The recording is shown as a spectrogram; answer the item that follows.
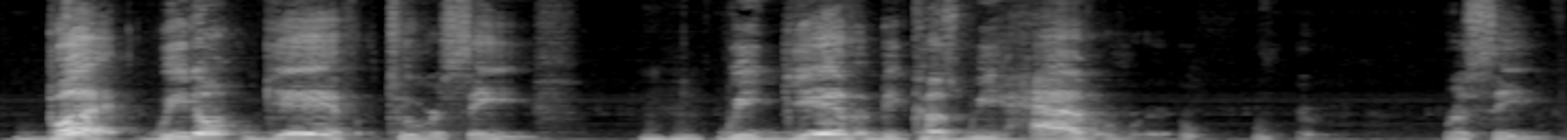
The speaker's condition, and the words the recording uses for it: Stuttering. Yeah. I'm stuttering a whole lot in this uh, so podcast.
